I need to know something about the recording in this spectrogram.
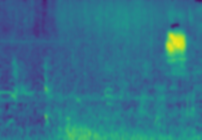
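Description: A deep rumbling boom sounds as fire bursts up.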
